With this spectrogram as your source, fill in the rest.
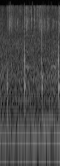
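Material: Melon rind.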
